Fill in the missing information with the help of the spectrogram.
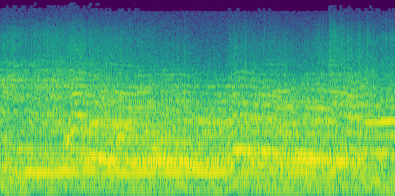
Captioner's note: yelling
